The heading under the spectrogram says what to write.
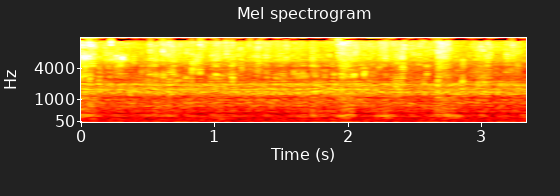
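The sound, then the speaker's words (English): Water runs steadily from a tap to water a small orchid houseplant, a continuous hissing splash with no pauses, filling a container for a few seconds with no voices. “So, I am going to water my little plant.”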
